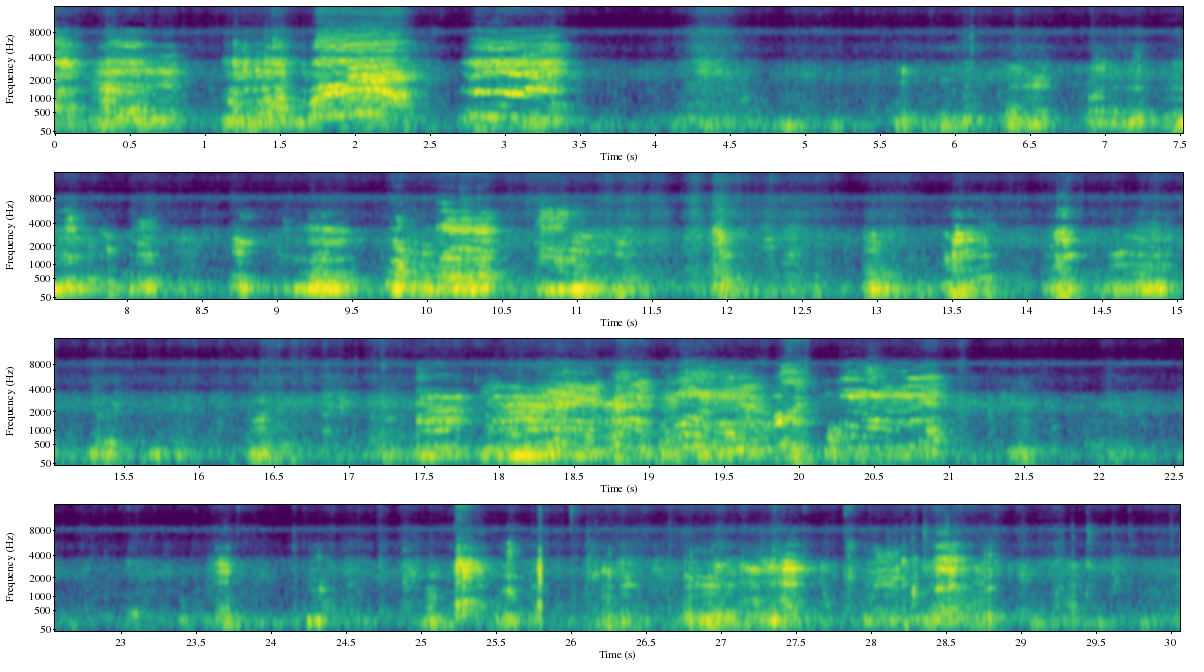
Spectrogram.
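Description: A pen of pigs grunting as they crowd at feed, in a steady run of short, irregular grunts. Louder, shriller outbursts come near the start and again about eighteen to twenty-one seconds in.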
